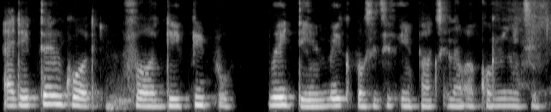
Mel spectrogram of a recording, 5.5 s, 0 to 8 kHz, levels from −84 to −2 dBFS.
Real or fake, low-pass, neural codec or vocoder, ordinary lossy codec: fake; none; codec, 16 kHz, 4 kbps, FreqCodec, smaller model; none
